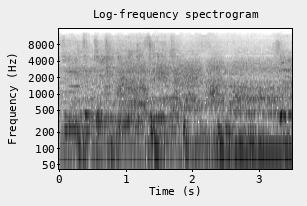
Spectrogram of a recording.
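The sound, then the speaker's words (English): A large crowd of people in a video sings along to a rapper's song, a loud, dense wash of massed voices with a steady rhythm, growing slightly louder toward the end. “Notice the crowd of people in the video singing his song,”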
